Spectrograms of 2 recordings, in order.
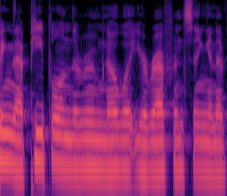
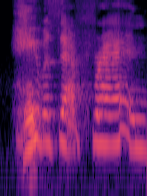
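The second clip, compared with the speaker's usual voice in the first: very high, all-out, full-volume scream; 10 semitones higher than usual. Retelling a movie scene, imitating Harry Potter screaming. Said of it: "he screams really loud".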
